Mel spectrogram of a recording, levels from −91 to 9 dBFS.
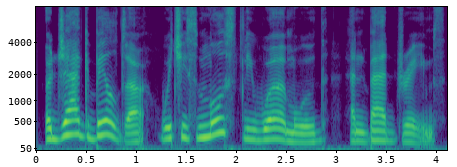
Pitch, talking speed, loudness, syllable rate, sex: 180 Hz, 145 wpm, -18 LUFS, 3.6 syllables/s, female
